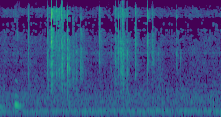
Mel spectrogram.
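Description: Light clicks and taps from kitchen items being handled, in two short flurries about a second in and again past two seconds, over a steady low hum.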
